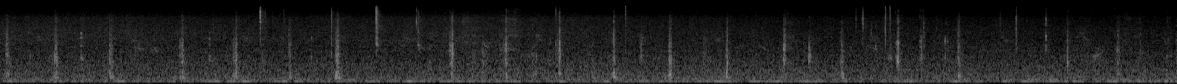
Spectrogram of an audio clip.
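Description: Close-miked chewing: irregular sharp crunches and mouth clicks, two or three a second, over a steady low hum.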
